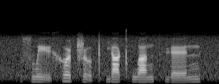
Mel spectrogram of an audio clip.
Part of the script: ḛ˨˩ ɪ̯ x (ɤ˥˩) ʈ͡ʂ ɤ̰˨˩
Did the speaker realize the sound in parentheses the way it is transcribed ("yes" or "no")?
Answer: yes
